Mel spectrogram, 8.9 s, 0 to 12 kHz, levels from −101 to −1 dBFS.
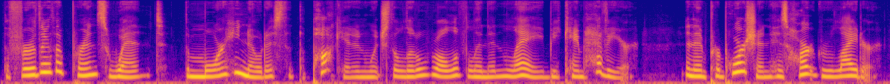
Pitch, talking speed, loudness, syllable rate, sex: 230 Hz, 195 wpm, -19 LUFS, 5.2 syllables/s, female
